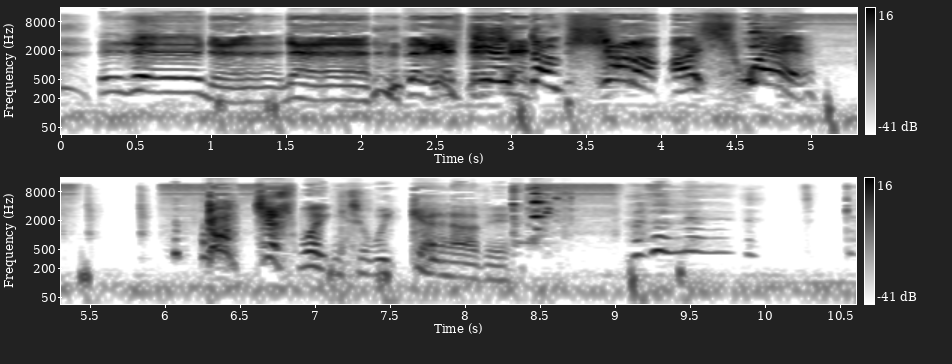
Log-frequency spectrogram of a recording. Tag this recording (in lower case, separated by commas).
speech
